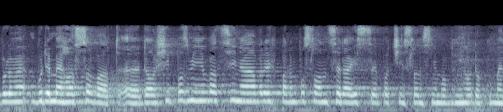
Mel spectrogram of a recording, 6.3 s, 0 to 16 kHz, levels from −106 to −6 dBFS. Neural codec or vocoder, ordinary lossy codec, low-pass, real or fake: none; MP3, 48 kbps; 7.2 kHz; real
